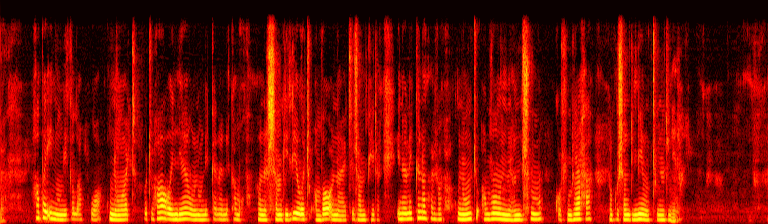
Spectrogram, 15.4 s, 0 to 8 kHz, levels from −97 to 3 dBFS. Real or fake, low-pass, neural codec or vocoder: fake; 7.2 kHz; autoencoder, 22.05 kHz, a latent of 192 numbers a frame, VITS, trained on one speaker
